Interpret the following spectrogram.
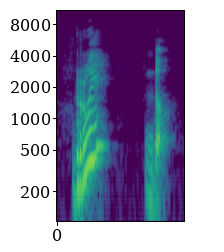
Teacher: La U y la I quedan unidas formando este diptongo.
